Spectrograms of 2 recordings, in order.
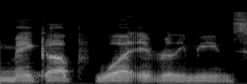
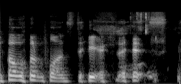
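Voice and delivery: laughing; 9 semitones higher, 9 dB louder than usual. Real, not acted. Laughing at the conversation.

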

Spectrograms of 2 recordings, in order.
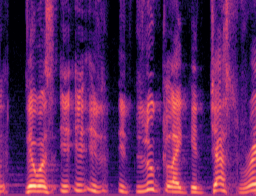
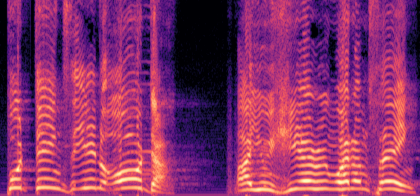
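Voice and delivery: louder, higher-pitched sermon delivery; forceful preaching; 3 semitones higher, 6 dB louder than usual. Real, not acted. Preacher urging congregation to put things in order, forceful preaching. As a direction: drive each point home to the congregation.

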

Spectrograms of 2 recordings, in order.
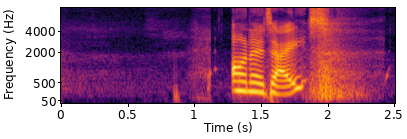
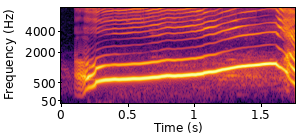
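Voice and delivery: high, loud delighted squeal; a shrill little shout of thrilled surprise; excited squeal; 6 dB louder than usual. Retold or imitated. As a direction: squeal it out like a giddy girl in love. Excited squeal at hand-holding.

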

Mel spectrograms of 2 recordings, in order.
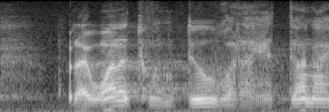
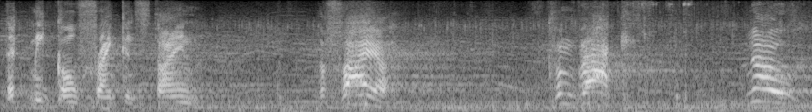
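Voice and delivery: desperate screaming; 4 dB louder than usual. Acted. Monster trapped in burning house.

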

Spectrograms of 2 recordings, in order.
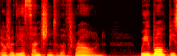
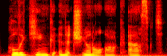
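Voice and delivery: ordinary delivery, nothing marked

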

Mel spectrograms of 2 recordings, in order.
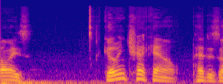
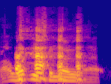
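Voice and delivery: ordinary talk, nothing marked

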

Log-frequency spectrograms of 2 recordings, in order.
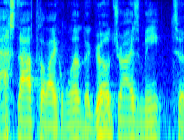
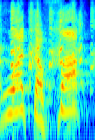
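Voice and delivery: high, loud, slow disbelieving yell with a laugh; mock shocked yell; 14 dB louder, much slower than usual. Retold shocked reaction, laughing.

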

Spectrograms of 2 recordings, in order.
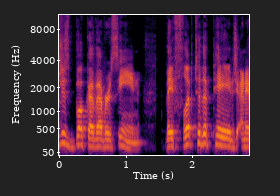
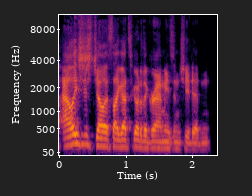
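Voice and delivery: ordinary delivery

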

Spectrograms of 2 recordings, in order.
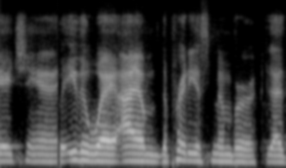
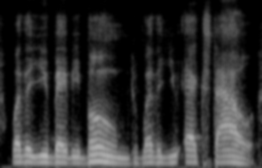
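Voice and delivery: usual speaking voice

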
